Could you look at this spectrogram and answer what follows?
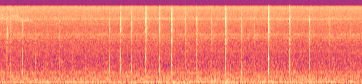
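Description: Faint quick ticks and taps, about four or five a second and uneven, from a plastic paste applicator working chalk paste through a silkscreen transfer, over a steady low hum.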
